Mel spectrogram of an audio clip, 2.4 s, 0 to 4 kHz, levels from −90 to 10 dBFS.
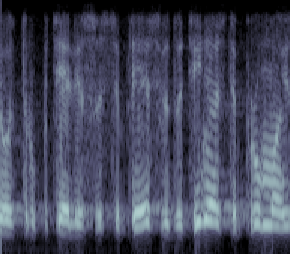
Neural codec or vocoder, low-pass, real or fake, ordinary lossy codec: none; 3.6 kHz; real; Opus, 64 kbps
